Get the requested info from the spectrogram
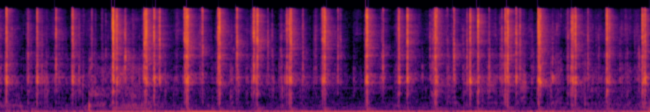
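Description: Plastic combination key lockbox's code wheels being spun by thumb in change mode to scramble the combination, giving a fast, irregular run of small plastic clicks.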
